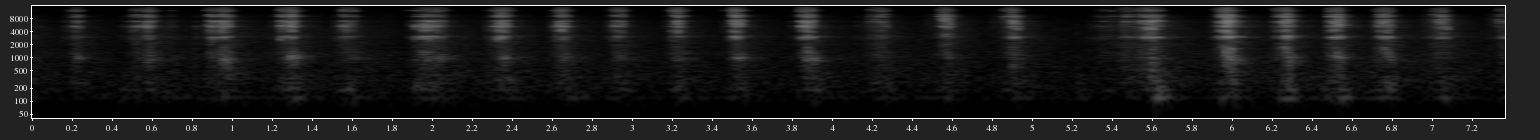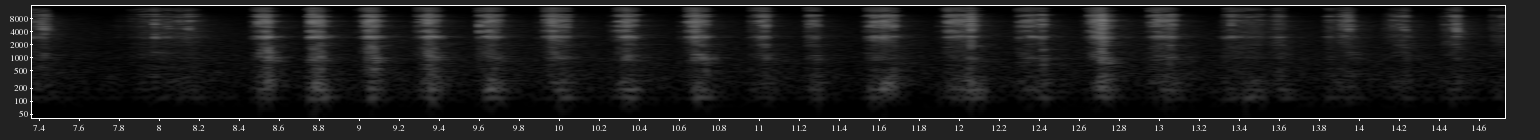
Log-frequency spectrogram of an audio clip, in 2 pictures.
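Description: A metal needle tool scrapes through the surface of purple kinetic sand packed into a paper cup. About 43 quick, dry, bright rasping strokes come in a steady run of roughly three per second, with short gaps near the middle. Each stroke cuts off sharply with almost no low end.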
